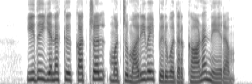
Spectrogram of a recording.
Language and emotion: Tamil, neutral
